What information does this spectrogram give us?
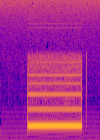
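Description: A single loud, steady ringback tone on an outgoing phone call to a repair workshop lasts about a second, ending with a faint click.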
